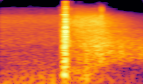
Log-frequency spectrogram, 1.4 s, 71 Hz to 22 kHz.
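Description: A single sharp gunshot rings out near the middle, fired at a steel plate 25 yards away, with a faint second impact or ring following about a third of a second later over steady background noise.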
